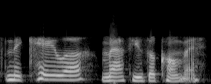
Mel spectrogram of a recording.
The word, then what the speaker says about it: Nicaila Matthews Okome: I want to make sure I'm saying your name correctly. Can you enunciate enunciate it for me? – Sure, it's Nicaila Matthews Okome.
